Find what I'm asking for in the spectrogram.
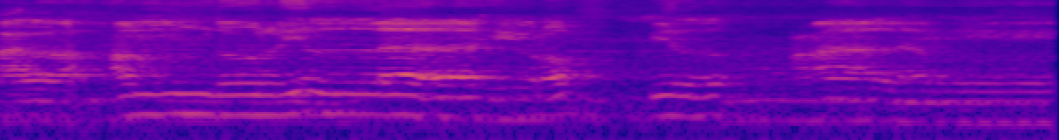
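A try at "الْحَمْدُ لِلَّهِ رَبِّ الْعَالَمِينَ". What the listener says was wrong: Masih putus tapi. Di situ bukan panjang Pak. Kan di situ nggak ada mad. Di situ bukan panjang Pak, tapi namanya tawasud. Huruf lam itu ada tawasud. Tawasud itu Pak seakan-akan satu ketukan. Alhamdu, tidak sampai itu dua harokat.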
